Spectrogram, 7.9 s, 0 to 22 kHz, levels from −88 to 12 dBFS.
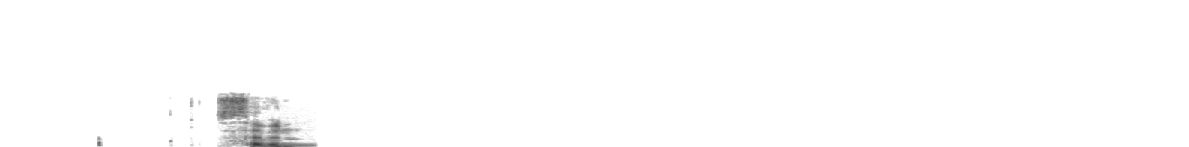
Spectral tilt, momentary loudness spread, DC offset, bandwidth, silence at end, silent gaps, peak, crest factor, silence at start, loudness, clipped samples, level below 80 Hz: -4 dB/octave; 17 LU; under 0.1%; 7.6 kHz; 5.85 s; none; -4 dBFS; 28 dB; 1.45 s; -21 LUFS; under 0.1%; -74 dBFS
